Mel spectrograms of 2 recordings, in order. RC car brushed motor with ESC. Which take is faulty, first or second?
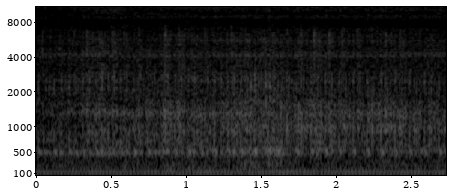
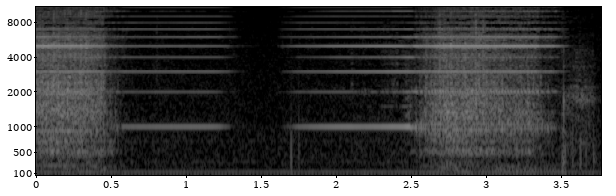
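second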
